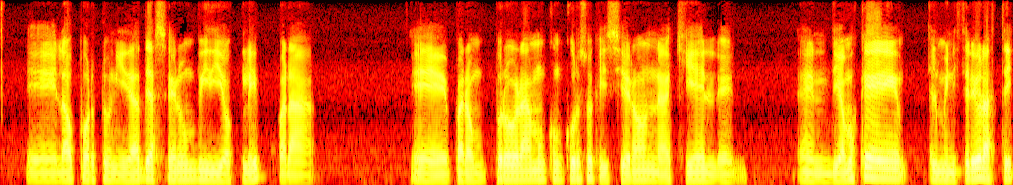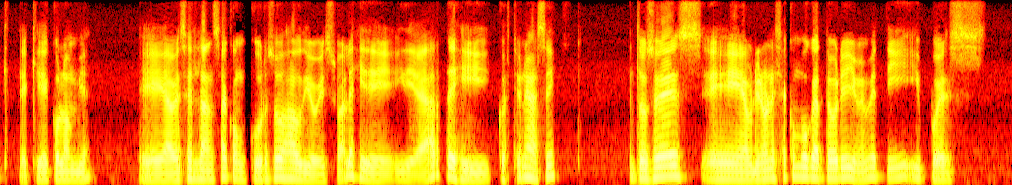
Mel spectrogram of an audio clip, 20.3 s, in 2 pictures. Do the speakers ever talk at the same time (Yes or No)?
No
